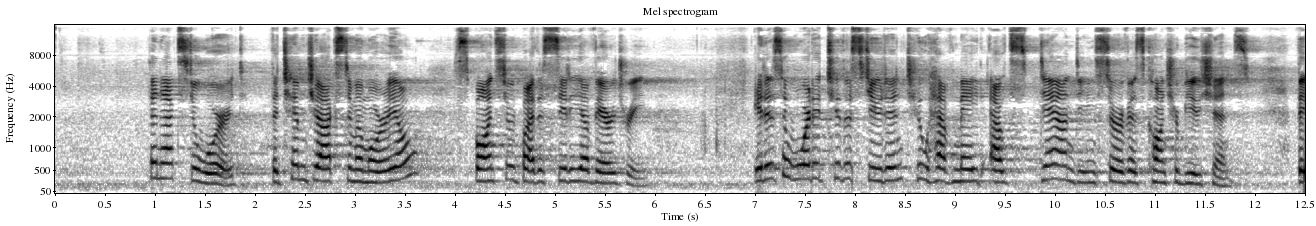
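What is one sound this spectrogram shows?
A young woman speaks calmly into a microphone over loudspeakers.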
